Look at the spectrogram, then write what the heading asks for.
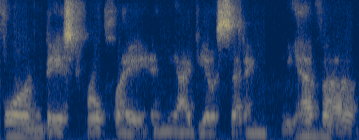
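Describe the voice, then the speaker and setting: A man talking casually as a podcast co-host, in a halting, hesitant delivery. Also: fairly low pitch, a little hiss or hum, rough recording. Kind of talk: casual hobby podcast chat.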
